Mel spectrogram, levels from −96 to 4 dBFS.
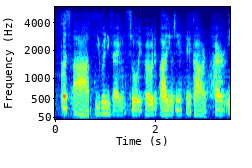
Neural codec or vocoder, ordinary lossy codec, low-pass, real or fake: codec, 16 kHz, 0.5 kbps, X-Codec, HuBERT features, trained on LibriSpeech; none; 5.4 kHz; fake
